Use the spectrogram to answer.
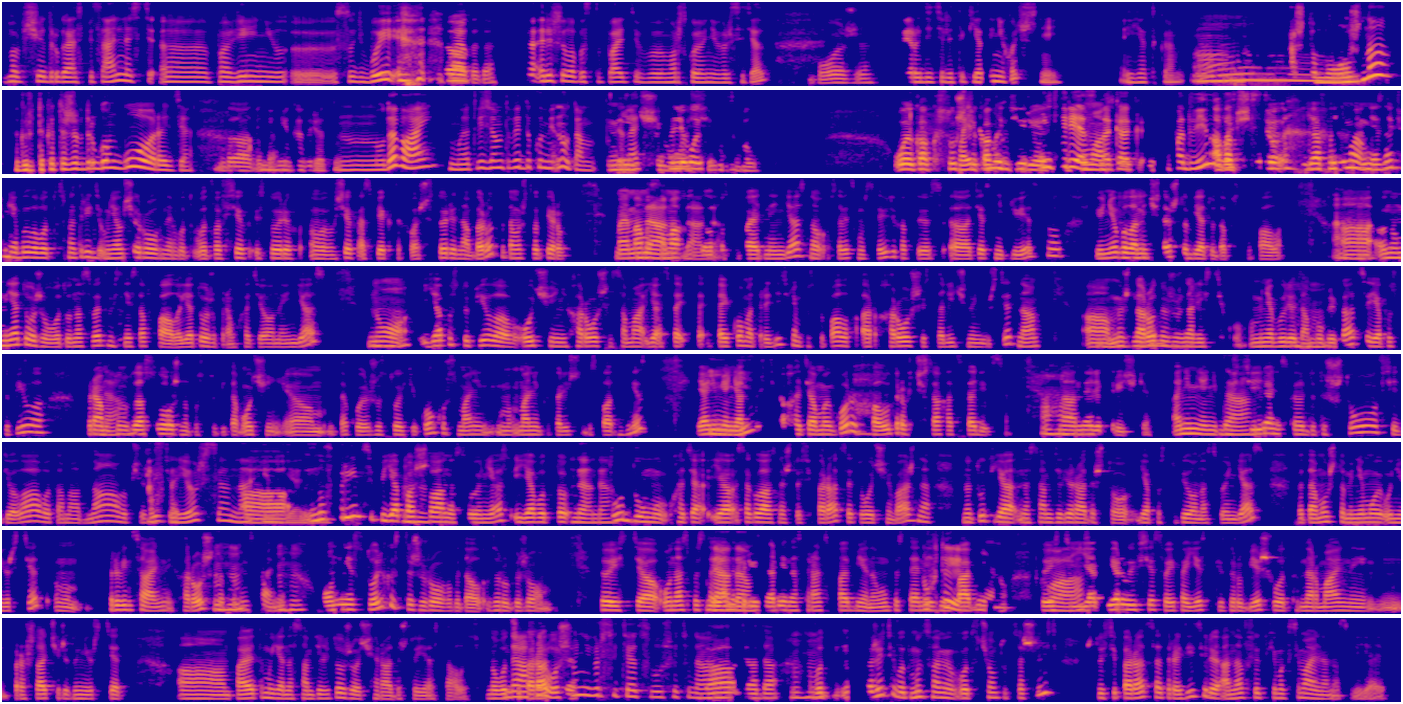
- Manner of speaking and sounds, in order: chuckle; tapping; other background noise; chuckle; inhale
- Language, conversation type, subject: Russian, unstructured, Какие моменты в жизни помогли тебе лучше понять себя?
